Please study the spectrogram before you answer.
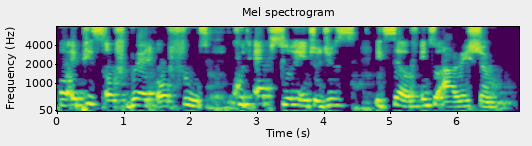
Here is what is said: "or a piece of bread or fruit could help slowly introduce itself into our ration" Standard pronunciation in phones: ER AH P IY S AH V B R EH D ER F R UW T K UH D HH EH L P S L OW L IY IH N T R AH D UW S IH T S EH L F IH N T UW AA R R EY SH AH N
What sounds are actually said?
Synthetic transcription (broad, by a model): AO AH P IY S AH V B R EH D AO F R UW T K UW D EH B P S L OW L IY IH N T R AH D UW S IH T S EH L F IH N T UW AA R R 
